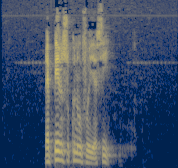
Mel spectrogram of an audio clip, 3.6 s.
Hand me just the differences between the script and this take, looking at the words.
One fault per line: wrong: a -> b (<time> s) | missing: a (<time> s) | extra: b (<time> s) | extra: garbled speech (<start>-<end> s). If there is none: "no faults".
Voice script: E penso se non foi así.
wrong: se -> que (1.4 s)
